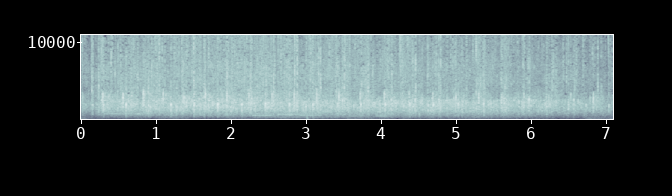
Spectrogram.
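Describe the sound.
Warm applause from an audience greets the guest speaker at a New Thought spiritual community service, a thick, even roar of many hands clapping that stays loud and unbroken throughout.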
